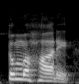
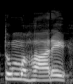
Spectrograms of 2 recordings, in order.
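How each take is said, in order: No difference in how they are said.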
